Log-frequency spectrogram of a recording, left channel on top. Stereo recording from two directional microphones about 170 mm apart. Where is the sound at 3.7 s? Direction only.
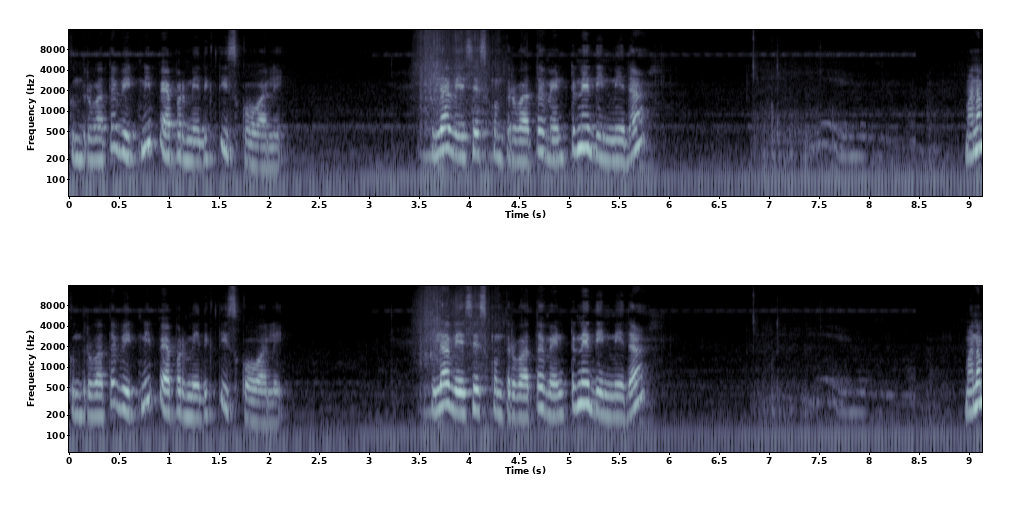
50° right (ahead or behind).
